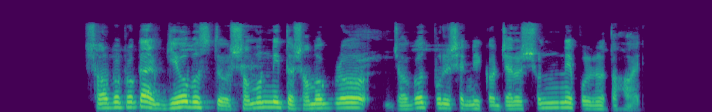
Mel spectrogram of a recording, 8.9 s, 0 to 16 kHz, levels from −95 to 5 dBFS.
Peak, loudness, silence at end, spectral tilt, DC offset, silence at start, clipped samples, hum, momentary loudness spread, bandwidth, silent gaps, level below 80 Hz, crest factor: -4 dBFS; -19 LUFS; 0.95 s; -5.5 dB/octave; under 0.1%; 1.1 s; under 0.1%; none; 12 LU; 7.6 kHz; none; -62 dBFS; 18 dB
